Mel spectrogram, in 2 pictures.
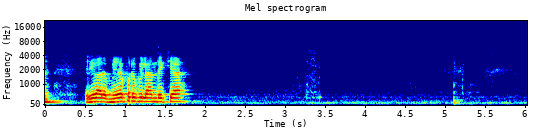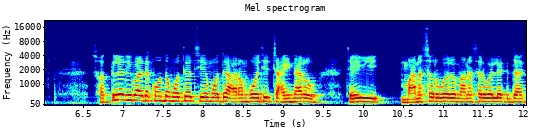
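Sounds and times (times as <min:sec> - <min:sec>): soft rustle: 0:04.6 - 0:06.2.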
